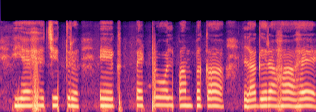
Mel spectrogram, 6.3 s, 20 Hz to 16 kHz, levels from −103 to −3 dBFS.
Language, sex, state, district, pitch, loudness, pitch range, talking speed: Hindi, female, Madhya Pradesh, Umaria, 235 Hz, -12 LUFS, 225-240 Hz, 85 wpm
